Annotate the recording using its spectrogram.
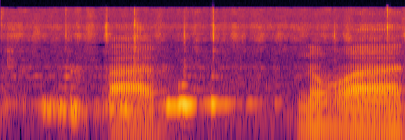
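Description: A man's voice speaking a few words of Thai narration.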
